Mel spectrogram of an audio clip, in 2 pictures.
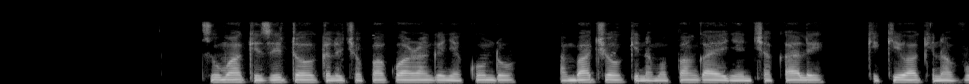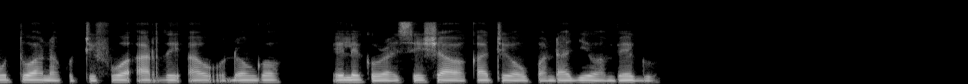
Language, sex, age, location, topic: Swahili, male, 18-24, Dar es Salaam, agriculture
